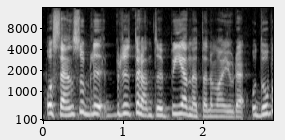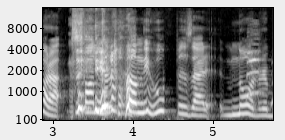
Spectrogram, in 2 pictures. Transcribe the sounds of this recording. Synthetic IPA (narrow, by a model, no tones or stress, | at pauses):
ɔsɛnsɔblbɾyːt̪əɾhant̪ʰyːp̚beːnət̪ɛlːəɾvahanjuːɖəɔd̪ɔbɑːɾafalːaɾanɪɦuːpːɪs̬æːɾnɔr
